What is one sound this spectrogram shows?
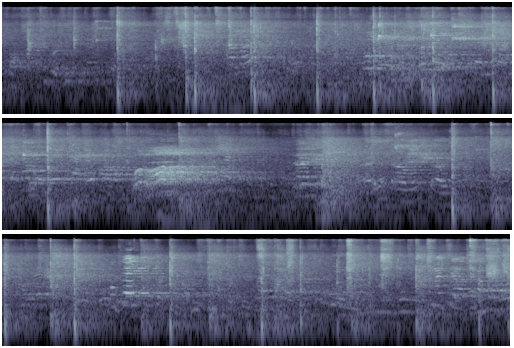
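Young men shout and call to each other across an echoing court.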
